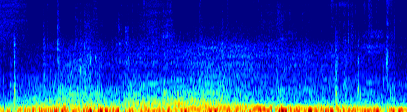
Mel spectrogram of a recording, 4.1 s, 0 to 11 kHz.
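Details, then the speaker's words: 2000–2006 Honda Civic (EV/EP/EU) after replacing the front ball joints, pulling away in gear: steady low engine and road rumble with no clunks or knocks from the front end; the knock is gone. "so now all that remains is to start it up on the brake pedal a few times make sure the pistons back fully extended it will been pressed back all right select gear oh no knocking brilliant"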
